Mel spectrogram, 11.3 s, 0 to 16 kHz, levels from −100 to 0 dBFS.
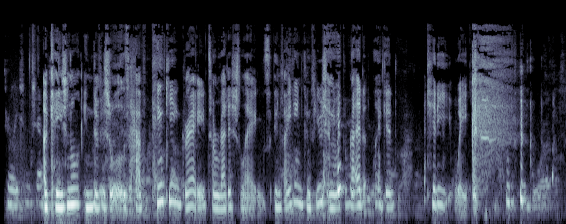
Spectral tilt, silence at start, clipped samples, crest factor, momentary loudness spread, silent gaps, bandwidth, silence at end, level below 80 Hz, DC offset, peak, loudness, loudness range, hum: -6 dB/octave; 0.15 s; under 0.1%; 20 dB; 18 LU; none; 11 kHz; 0.25 s; -60 dBFS; under 0.1%; 0 dBFS; -20 LUFS; 9 LU; none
